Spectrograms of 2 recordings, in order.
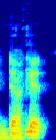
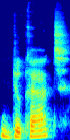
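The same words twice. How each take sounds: First: It is pronounced the American way. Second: It is pronounced in a non-American way.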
